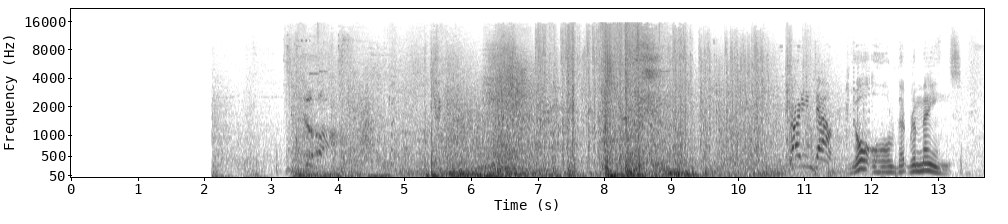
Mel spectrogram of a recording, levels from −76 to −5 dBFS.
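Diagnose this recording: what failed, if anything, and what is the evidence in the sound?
Audio dropout to silence from the start to 2.1 s, likely a lost input link: silence, a flat waveform line and an empty spectrogram, with no room tone before sound begins.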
